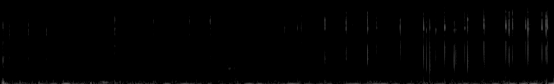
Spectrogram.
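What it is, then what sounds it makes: Plastic lip gloss tube. A small hollow clear plastic lip gloss tube with pink product and a purple cap is held in the fingertips while long nails tap and scratch along it. The result is a quiet stream of quick, dry, bright clicks and scratchy rasps with almost no ring, growing denser and sharper toward the end.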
